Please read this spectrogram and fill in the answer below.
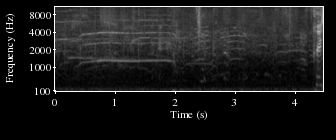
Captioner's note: people cheering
